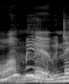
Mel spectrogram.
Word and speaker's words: mode: Jag skulle vilja säga där att det har lite olika, men vilket mod man är på där. Eh, eller mode på. Mood. Mood, ja, det var ett dåligt uttal där.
